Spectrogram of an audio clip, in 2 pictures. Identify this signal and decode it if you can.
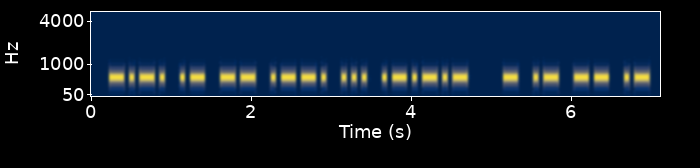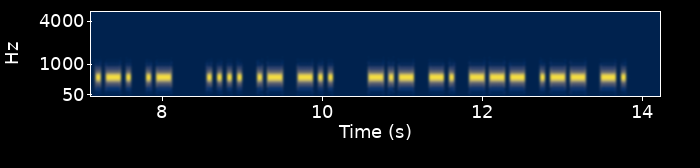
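Morse code, heard as a keyed tone, about 19 wpm, 600 Hz. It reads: CAMPS. TAMARA HAD KNOWN
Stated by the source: Morse code at 19 wpm from CW med Gnister, reading Ken Follett's novel Never in English.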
